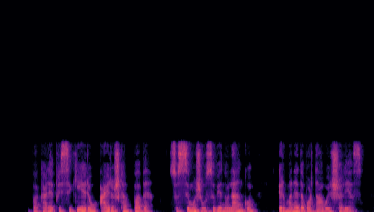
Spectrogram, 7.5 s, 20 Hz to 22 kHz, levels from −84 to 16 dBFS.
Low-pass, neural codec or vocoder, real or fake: 7.2 kHz; codec, 16 kHz in and 24 kHz out, 1 kbps, XY-Tokenizer; fake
